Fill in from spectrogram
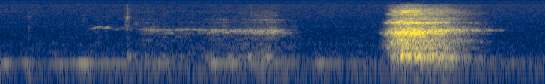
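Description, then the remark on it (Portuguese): A single deep, audible breath drawn in sharply, fairly loud, following a few seconds of quiet background hum; no one speaks. “Fiz assim uma, uma respiração profunda, porque este tema entusiasma muito falar.”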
